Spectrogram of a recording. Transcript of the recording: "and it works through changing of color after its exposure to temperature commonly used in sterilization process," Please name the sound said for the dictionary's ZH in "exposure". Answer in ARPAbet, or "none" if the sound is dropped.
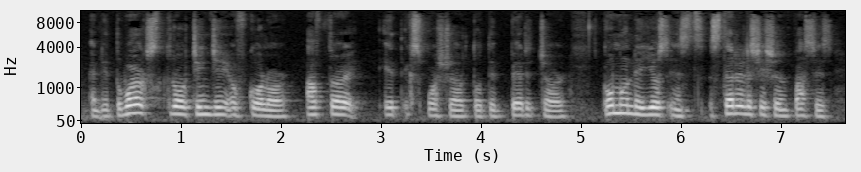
SH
